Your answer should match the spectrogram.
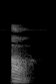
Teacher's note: It is a front, open, lax and unrounded vowel. The mouth is open but not as much as for A sound.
